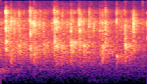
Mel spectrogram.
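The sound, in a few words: audience applause welcoming guests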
